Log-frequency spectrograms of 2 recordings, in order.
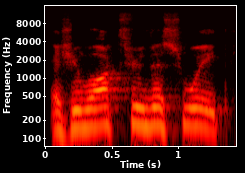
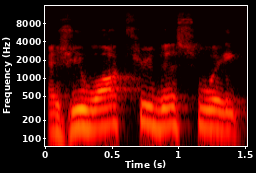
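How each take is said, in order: First: Raised and insistent; emphatic. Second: Slow it right down, loud, every word weighed; slow, stressed repeat. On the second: Pastor repeats the charge to the congregation slowly and loudly. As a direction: lean into each word of as you walk through this week. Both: Shown as a demonstration. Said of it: "repeated for emphasis".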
